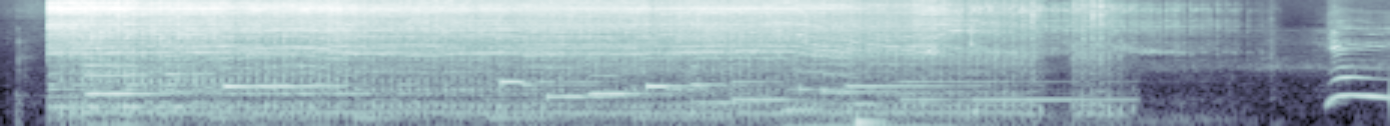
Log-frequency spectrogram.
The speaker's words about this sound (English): So that horrible static noise gives us a clue as to what's in our World of Stuff this time round. Oh, wow, okay. So, World of Stuff, what do we have? Radio Garden, apparently.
